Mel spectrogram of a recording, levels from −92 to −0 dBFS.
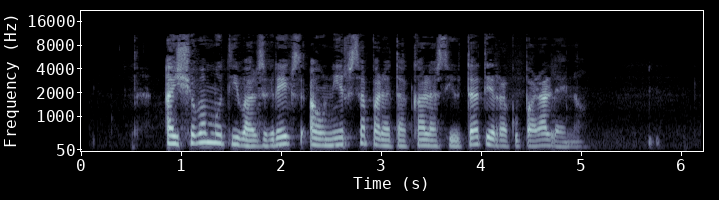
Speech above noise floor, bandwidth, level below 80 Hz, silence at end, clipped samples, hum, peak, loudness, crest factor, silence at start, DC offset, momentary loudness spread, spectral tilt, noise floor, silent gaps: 44 dB; 11.5 kHz; -76 dBFS; 1.2 s; under 0.1%; none; -4 dBFS; -27 LUFS; 24 dB; 0.85 s; under 0.1%; 7 LU; -4.5 dB/octave; -71 dBFS; none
